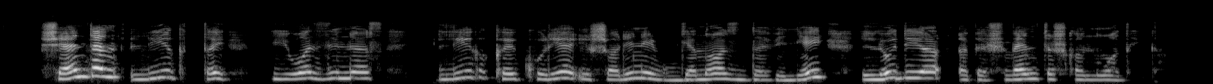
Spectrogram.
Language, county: Lithuanian, Vilnius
